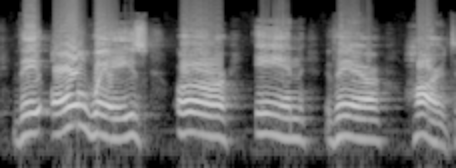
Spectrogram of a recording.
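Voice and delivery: "always" drawn out and stressed, very slow; slow stressed paraphrase. Shown as a demonstration. Pastor paraphrasing the verse for the church, slow stress on "always". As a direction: spell out "always" slowly so it lands. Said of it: "we would say".

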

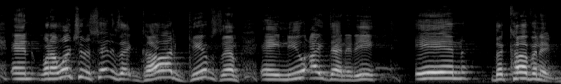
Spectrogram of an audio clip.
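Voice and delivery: usual speaking voice

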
